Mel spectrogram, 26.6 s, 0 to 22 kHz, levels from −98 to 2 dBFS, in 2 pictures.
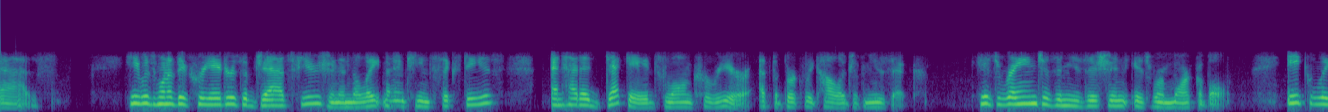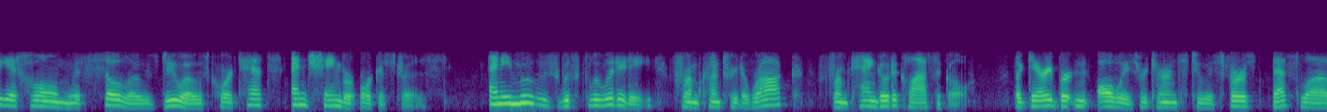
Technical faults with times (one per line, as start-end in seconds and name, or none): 0.00-26.55 G.729 codec
3.88-4.03 VoIP packet loss concealed by the speech codec
18.61-18.71 VoIP packet loss concealed by the speech codec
